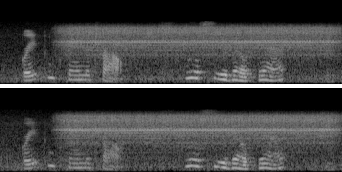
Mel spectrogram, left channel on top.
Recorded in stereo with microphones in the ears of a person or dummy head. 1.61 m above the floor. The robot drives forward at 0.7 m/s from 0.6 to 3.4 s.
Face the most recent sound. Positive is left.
turn(degrees=0)  # may be behind; listen again after turning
